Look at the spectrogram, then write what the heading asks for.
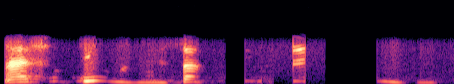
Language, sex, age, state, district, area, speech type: Sindhi, female, 45-60, Rajasthan, Ajmer, urban, conversation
